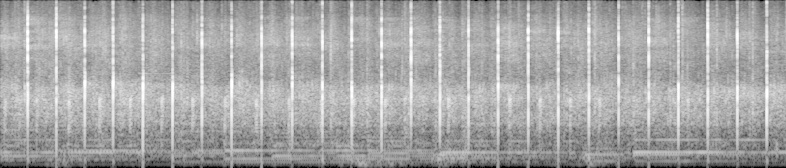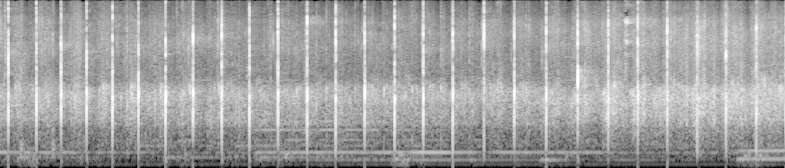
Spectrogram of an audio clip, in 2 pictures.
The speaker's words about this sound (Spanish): Yo te invito a darle el mejor aplauso al Espíritu Santo de Dios que está en este lugar. El mejor aplauso.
